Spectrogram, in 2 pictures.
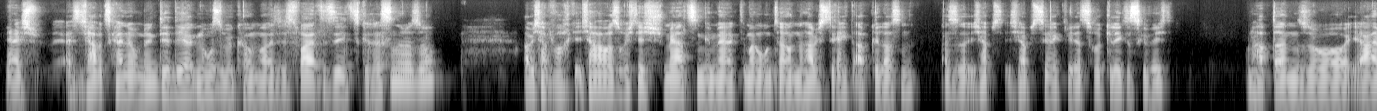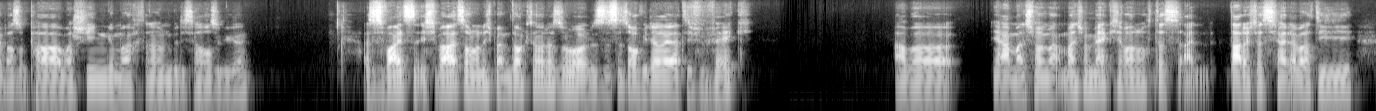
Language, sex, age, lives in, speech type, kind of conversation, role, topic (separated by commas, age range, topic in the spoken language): German, male, 20-24, Germany, conversation, advice, user, Wie kann ich mentale Blockaden beim Training überwinden und motiviert bleiben?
